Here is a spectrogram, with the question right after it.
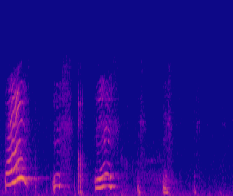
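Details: Three-week-old blenheim Cavalier King Charles Spaniel puppies at play in an indoor pen, a litter of five; one sharp high yelp followed by several short, quick squeaks fading away.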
